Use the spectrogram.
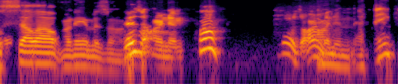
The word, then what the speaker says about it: Arnim: I love this Armandola. It is straight up Kirby. It's freaking. How'd you pronounce it again? What'd you say? Arnim Zola. Arnim. Armandola. Not Armin. Arnim.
